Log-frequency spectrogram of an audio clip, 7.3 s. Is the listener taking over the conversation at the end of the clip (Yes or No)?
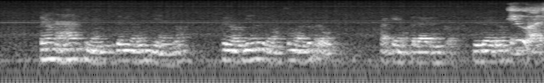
Yes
